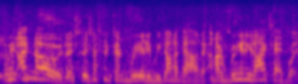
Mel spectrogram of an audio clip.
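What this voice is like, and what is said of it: Non-American English accent. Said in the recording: “I love your accent ... You Yanks love my mellifluous lyrical”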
